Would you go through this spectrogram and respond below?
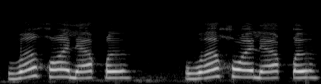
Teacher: آواز جو ہے وہ لوٹ کر آ رہی ہے قاف کی, ایسا نہیں کہ آواز بند ہو رہی ہے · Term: قلقلہ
